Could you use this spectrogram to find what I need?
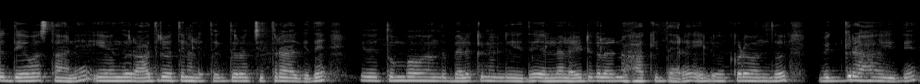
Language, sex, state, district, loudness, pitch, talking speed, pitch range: Kannada, male, Karnataka, Bellary, -26 LUFS, 165 Hz, 155 wpm, 155-170 Hz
